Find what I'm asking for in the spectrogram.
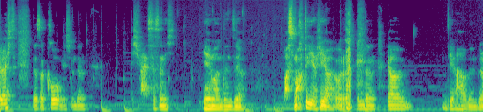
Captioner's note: laughs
